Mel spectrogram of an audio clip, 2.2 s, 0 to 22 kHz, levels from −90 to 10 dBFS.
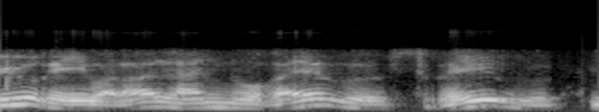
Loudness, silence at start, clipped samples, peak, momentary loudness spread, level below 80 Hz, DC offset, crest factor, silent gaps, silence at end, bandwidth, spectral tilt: -19 LUFS; 0 s; under 0.1%; -6 dBFS; 5 LU; -66 dBFS; under 0.1%; 12 dB; none; 0 s; 4.3 kHz; -9.5 dB/octave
